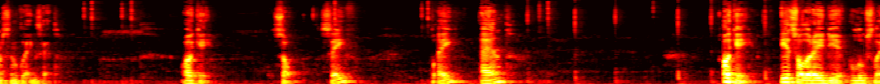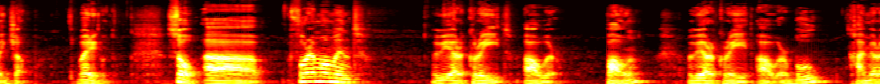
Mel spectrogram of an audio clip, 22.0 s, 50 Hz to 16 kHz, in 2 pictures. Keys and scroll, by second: 6.2 space, 14.6 Escape.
